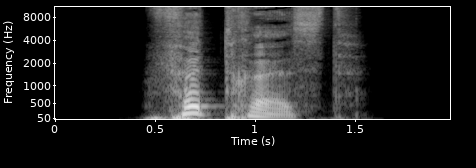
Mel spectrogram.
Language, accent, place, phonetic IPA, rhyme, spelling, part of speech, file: German, Germany, Berlin, [ˈfʏtʁəst], -ʏtʁəst, füttrest, verb, De-füttrest.ogg
- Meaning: second-person singular subjunctive I of füttern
